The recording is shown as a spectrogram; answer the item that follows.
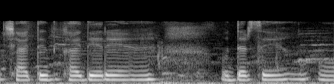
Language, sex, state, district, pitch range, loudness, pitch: Rajasthani, female, Rajasthan, Nagaur, 205-220 Hz, -15 LUFS, 210 Hz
